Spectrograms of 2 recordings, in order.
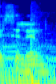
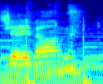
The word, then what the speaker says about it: Ceylan: come on stage hi guys hello hi Celine how are you good thanks it's actually pronounced Jadon oh I'm really sorry but I completely understand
